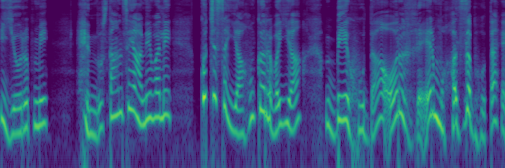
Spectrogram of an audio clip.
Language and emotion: Urdu, disgusted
